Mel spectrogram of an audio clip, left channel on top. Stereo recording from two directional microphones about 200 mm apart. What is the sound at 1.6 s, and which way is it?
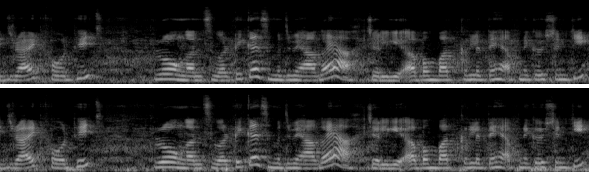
A woman's voice, 25° right (ahead or behind).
